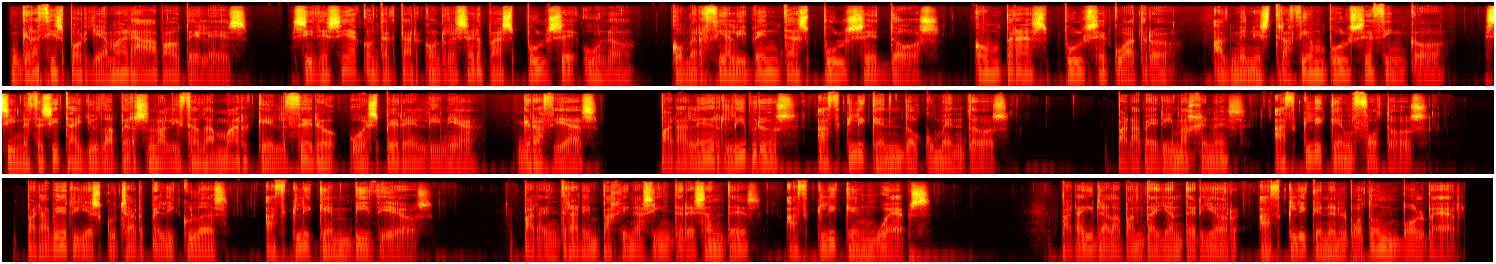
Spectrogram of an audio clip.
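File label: ivr phone systems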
